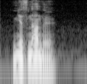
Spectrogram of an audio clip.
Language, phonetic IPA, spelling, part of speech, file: Polish, [ɲɛˈznãnɨ], nieznany, adjective, Pl-nieznany.ogg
